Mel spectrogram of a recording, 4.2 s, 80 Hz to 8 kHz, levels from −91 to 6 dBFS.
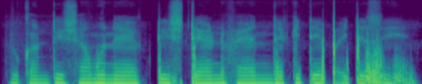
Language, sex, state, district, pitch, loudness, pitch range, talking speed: Bengali, male, Assam, Hailakandi, 135 Hz, -20 LUFS, 130-135 Hz, 100 wpm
